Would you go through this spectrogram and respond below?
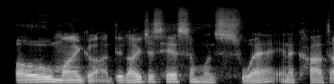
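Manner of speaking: ordinary delivery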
